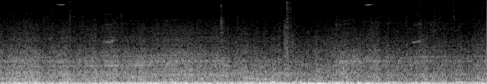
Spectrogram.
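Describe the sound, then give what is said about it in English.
A truck with a side wing drives along a gravel road, a steady loud rumble of engine and road noise with a few faint high clicks and no voices. “And we are now on a gravel road.”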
